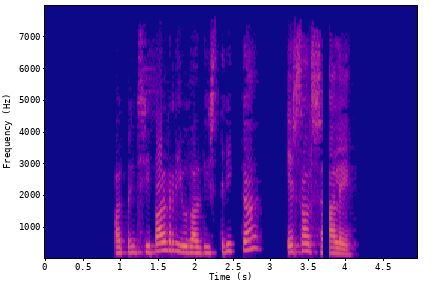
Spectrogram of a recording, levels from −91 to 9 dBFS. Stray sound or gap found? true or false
true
